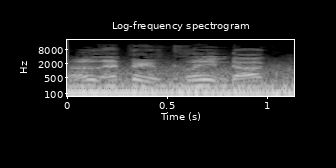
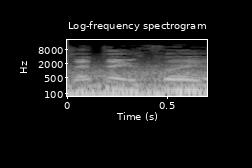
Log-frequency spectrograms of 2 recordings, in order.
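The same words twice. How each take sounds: First: Lightly voiced hype sneaker reviewer; a hint of a hyped-up car show host; Fresh Kicks voice. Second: Said in the usual way. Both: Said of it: "My Fresh Kicks voice".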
